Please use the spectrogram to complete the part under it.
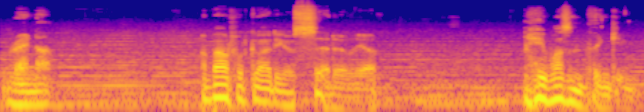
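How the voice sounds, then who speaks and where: A man playing a courteous, tactful royal advisor in an audio drama, with formal and measured phrasing. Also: very deep voice, sing-song, vocal fry, over music, exaggerated voice. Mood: gently probing.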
